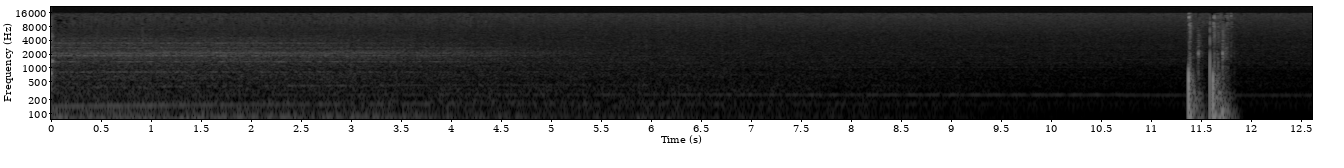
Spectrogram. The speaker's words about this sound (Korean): 안에 계신 거 다 알고 있습니다. 문 여세요! 문을 두드리며 고래고래 소리를 지르는 경찰들의 목소리를 듣자 머리가 지끈거려 왔다.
